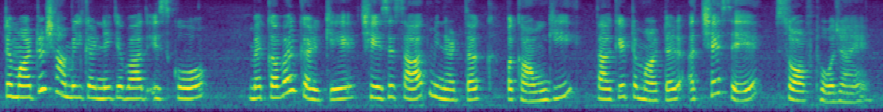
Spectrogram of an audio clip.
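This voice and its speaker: High-pitched pakistani urdu-accent lady walking you through a recipe, calm and clear, slight hum behind. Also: a little slow. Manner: calm, instructive, addresses viewers directly. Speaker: cooking channel host. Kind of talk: step-by-step recipe voice-over.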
